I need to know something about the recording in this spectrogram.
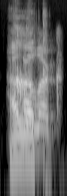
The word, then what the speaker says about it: Haluk: Haluk. That's how you say it, guys. Haluk.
